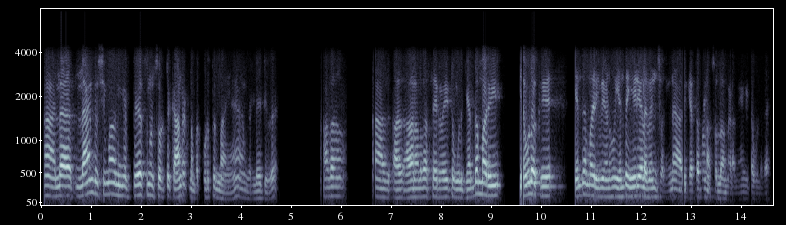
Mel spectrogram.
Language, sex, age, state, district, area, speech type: Tamil, male, 45-60, Tamil Nadu, Perambalur, urban, conversation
